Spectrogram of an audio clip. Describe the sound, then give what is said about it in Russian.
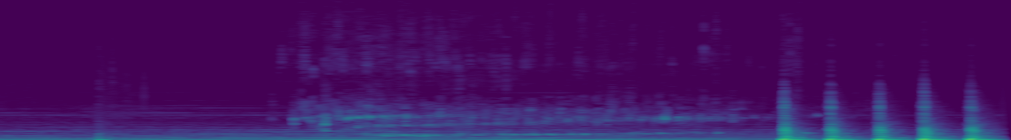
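Wine pours into a glass as a soft gurgling trickle, followed by five sharp, evenly spaced thumps. “Я пока вина налью. Мне тоже налей.”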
